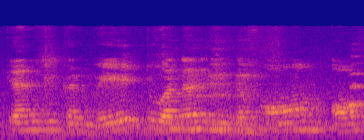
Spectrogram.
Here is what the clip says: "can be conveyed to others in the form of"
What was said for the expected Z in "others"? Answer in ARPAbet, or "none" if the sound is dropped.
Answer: none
